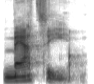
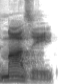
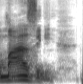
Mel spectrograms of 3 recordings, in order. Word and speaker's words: Mazzy: For some reason, it's not pronounced Matsy, which would rhyme with Mazzy. – Oh, Mazzy, not Matsy, like Nazi.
